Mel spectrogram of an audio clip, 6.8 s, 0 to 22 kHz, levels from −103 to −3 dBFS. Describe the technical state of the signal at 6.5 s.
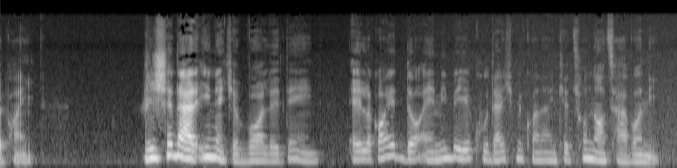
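At 6.5 s the signal is near the end of an automatic gain rising fault that runs from 1.47 to 6.65 s. The speech level at the microphone fell by about 13 dB soon after 2 s, as the talker moved away. The automatic gain control then raised its gain slowly, by about 8 dB in total. The voice swells back up over several seconds. The room noise swells with it.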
